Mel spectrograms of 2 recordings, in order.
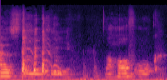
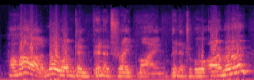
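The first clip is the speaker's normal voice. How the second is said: loud, higher-pitched gloating proclamation; boastful knight; 5 semitones higher, 10 dB louder than usual. Acted. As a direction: crow like an invincible knight in armor. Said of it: "He looks at you and goes".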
